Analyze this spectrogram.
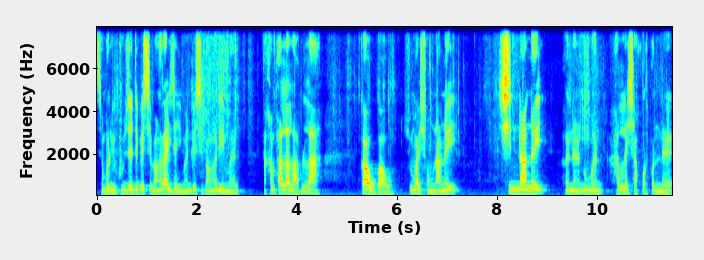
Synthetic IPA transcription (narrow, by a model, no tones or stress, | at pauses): z̥ɯŋpʰɯɾbikʰumzɯdɯbesebaŋɾajzajmɯnbesebaŋɯɾimɯn | akʰampʰalːalabla | ɡ̥awɡawz̥umajsɔŋnanɯj | sinːanɯj | hɯnɯnɡɯmɯnhalːajsakʰɔɾpʰɯnːɯ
